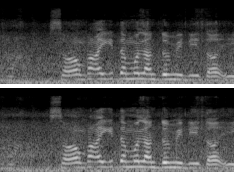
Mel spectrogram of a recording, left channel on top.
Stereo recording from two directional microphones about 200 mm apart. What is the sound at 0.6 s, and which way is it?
Speech, 15° right (ahead or behind).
